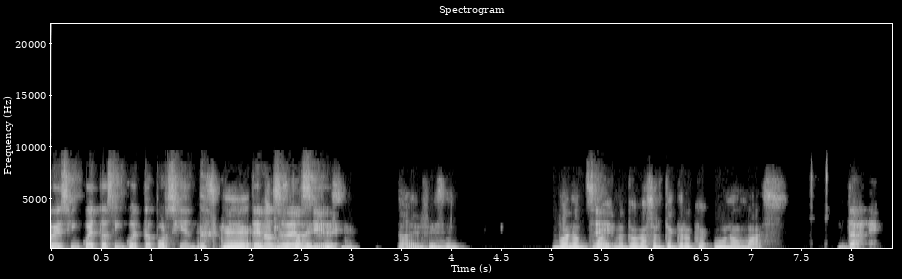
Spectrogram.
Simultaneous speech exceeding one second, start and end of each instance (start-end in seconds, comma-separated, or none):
1.4-3.0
